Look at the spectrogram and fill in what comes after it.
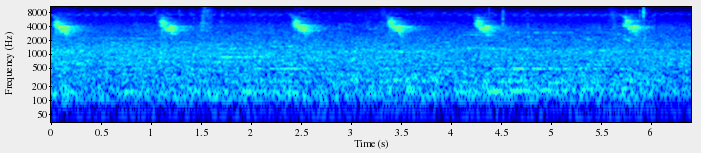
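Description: A small bird calling repeatedly, short falling chirps about once a second, faint over a steady background hiss.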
